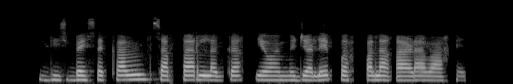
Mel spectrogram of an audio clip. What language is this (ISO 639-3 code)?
pus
